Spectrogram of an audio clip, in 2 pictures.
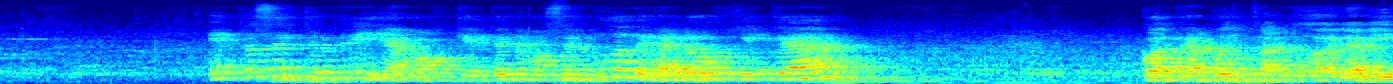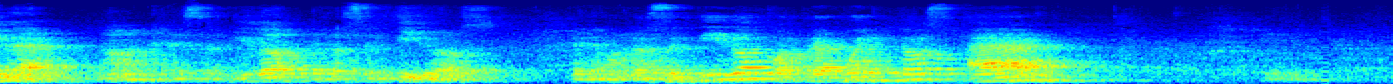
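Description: A middle-aged woman speaks with animation into a microphone through a loudspeaker.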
